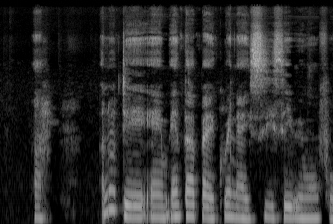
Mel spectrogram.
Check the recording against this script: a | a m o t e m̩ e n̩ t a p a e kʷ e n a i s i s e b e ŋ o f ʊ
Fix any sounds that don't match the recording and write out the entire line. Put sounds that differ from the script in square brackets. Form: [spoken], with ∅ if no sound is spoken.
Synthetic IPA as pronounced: a | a [n] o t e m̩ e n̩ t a p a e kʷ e n a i s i s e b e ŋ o f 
